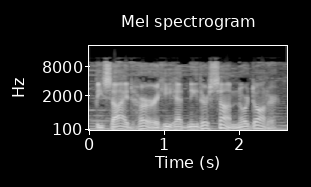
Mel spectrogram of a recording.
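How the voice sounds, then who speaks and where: Low-voiced solemn male scripture narrator. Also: lively intonation, fairly bright tone, soft background music. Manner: solemn, measured.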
